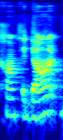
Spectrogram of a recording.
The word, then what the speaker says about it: confidant: because you always have that confident, how do you say it, confidant there,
